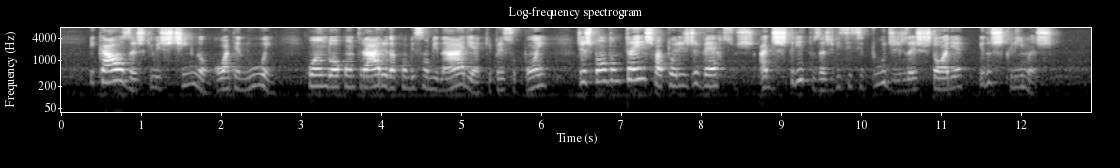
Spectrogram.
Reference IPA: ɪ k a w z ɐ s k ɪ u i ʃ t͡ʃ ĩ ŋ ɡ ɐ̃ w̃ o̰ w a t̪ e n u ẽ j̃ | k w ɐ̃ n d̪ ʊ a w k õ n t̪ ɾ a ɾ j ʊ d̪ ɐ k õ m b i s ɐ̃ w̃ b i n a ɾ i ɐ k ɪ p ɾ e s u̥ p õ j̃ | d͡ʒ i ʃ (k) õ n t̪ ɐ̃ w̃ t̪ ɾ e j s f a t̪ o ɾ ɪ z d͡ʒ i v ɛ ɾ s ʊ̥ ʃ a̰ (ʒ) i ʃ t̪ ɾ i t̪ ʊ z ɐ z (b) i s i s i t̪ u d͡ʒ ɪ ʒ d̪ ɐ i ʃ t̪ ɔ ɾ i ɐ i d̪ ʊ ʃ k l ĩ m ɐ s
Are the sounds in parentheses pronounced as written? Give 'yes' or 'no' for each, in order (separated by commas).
no, no, no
